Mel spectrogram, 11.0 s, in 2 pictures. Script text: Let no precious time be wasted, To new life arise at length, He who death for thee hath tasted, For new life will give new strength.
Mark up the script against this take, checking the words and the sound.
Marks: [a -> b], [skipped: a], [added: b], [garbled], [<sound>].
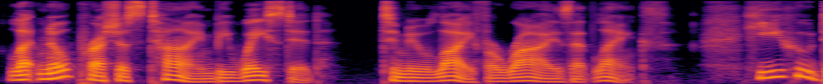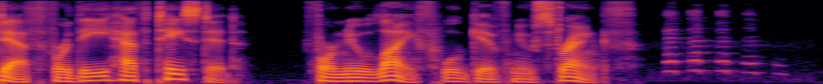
Let no precious time be wasted, To new life arise at length, He who death for thee hath tasted, For new life will give new strength. [laugh]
